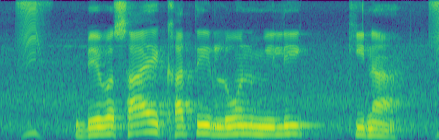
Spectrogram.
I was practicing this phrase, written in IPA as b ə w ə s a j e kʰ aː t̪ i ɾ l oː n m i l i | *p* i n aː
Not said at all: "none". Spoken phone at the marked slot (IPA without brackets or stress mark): k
